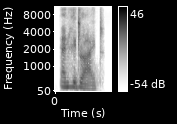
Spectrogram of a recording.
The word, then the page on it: anhydrite: Indian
